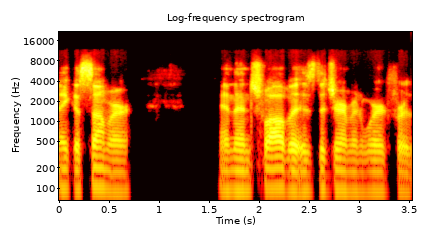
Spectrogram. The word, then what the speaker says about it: Schwalbe: pronouncing it but this the german the e at the end is a kind of a sound so it's not schwalbe or schwalbe it's just schwalbe yeah all right yeah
